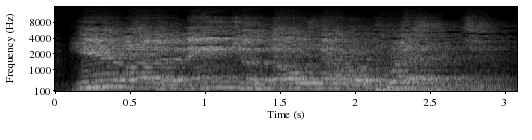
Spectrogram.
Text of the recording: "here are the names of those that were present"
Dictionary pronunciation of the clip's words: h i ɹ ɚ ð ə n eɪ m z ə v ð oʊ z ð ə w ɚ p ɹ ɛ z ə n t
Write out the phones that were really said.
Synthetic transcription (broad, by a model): h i ɹ ɚ ð ə n eɪ m z ə v ð oʊ z ð ə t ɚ p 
